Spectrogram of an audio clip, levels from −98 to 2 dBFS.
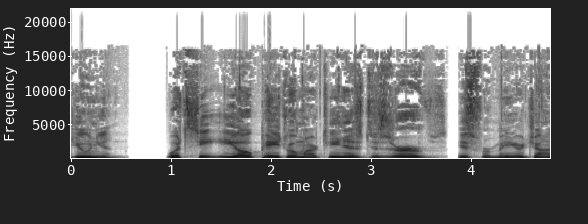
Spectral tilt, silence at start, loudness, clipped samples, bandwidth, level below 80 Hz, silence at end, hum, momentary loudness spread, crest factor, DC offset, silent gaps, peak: -5 dB/octave; 0 s; -12 LUFS; under 0.1%; 17 kHz; -30 dBFS; 0 s; none; 5 LU; 12 dB; under 0.1%; 0.59-0.93 s, 3.77-3.86 s; 0 dBFS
